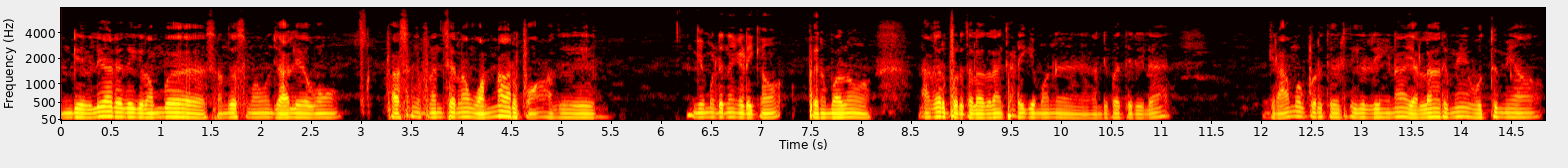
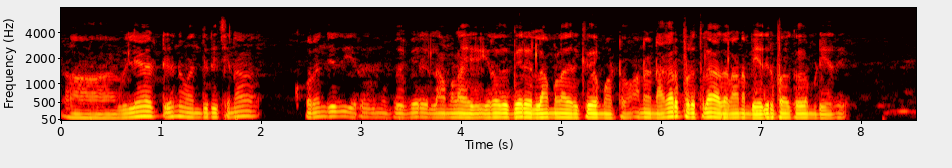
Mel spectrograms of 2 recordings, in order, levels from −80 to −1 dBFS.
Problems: none marked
